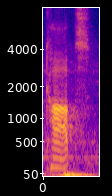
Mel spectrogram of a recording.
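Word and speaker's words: Copse: head to the huntsman's cops and it is pronounced cops uh I Googled it and Google told me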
